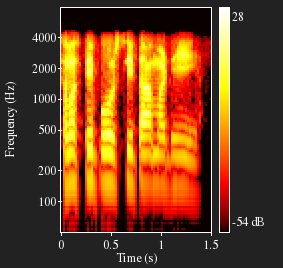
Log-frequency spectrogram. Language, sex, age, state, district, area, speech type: Hindi, male, 30-45, Bihar, Darbhanga, rural, conversation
